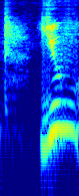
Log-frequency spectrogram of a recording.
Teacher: இவ் அப்படிங்கிறது மேல்வாய் பல்லை கீழ் உதடு பொருந்துவதால் பிறக்கிறது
